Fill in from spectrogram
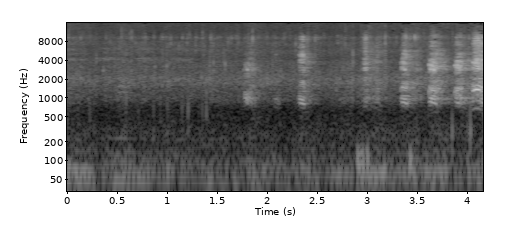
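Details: Flamingos on a late Thursday afternoon, low rumbling background at first, then a burst of short nasal honks in quick irregular succession building toward the end.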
